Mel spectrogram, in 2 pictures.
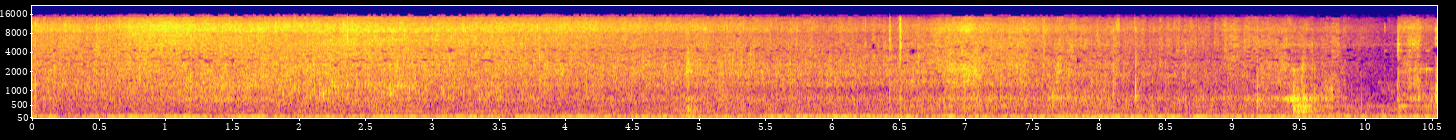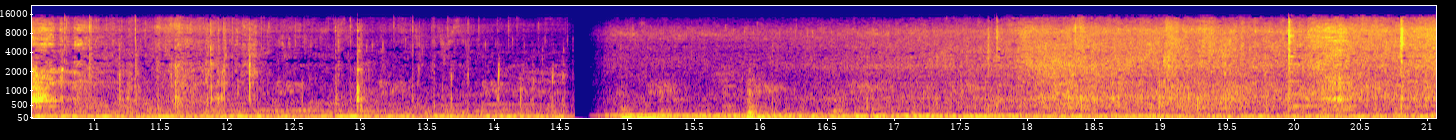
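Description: Crab curry cooking in a pan, its masala frying in oil while being stirred, giving a steady close sizzle with scraping and stirring, briefly cut off midway and then resuming, with no talking.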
